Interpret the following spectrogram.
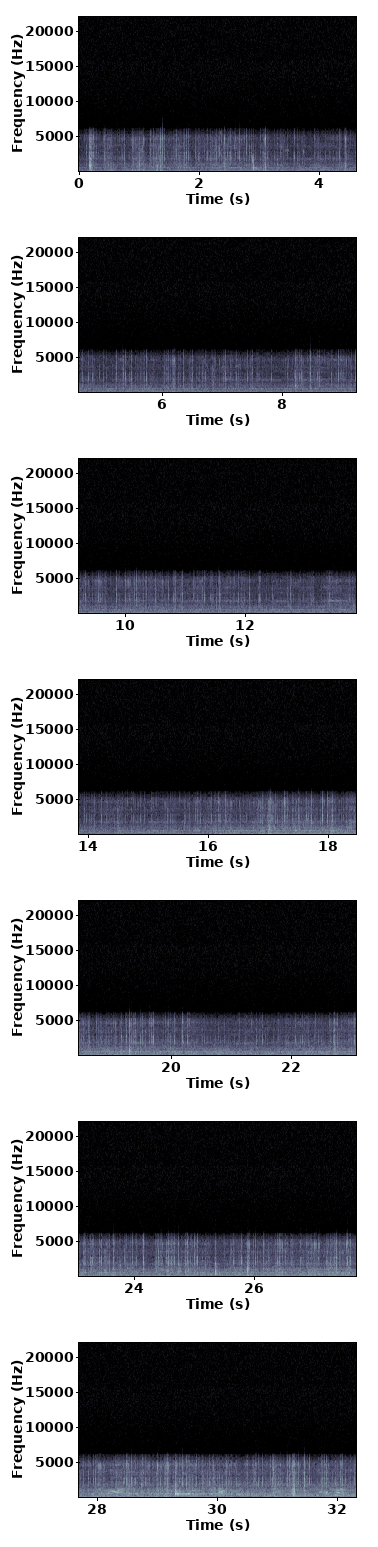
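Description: Mountain bike riding on a paved road, heard from the rider's camera: steady rolling noise with small clicks and rattles, getting louder about halfway through.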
